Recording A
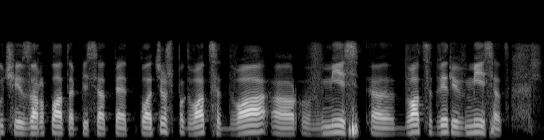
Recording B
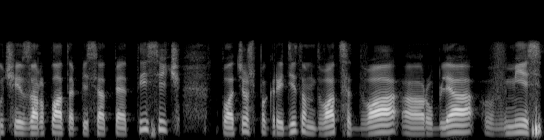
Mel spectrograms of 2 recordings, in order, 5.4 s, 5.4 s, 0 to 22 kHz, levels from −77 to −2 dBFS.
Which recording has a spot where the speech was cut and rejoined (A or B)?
A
